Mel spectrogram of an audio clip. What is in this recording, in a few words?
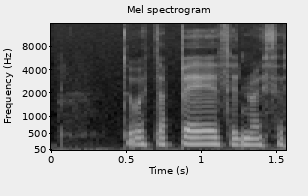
"bedd", Welsh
